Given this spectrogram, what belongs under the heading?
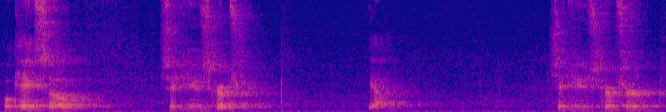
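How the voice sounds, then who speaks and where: A middle-aged man teaching a Bible college class in a relaxed, conversational way, often checking in with "okay?". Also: a little high, slow, a little hiss or hum. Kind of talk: classroom lecture. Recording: echoey classroom with long reverb.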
